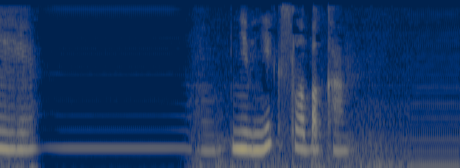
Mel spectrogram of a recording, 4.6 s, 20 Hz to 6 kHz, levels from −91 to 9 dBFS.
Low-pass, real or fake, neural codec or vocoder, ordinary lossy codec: 5.4 kHz; fake; codec, 16 kHz, about 1 kbps, DyCAST, with the encoder's durations; MP3, 24 kbps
